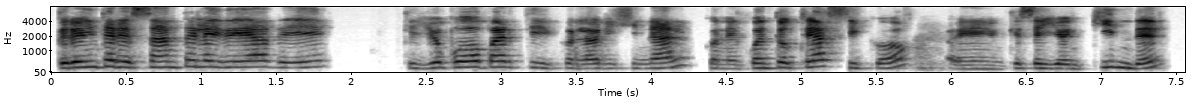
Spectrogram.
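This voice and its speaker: A fairly high-voiced woman leads a training session for volunteer storytellers. She explains in a loose, chatty way, trailing off, restarting her sentences and acting out bits of dialogue. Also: normal speed, a bit bright. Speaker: librarian and trainer.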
